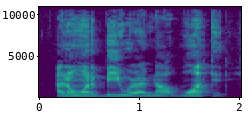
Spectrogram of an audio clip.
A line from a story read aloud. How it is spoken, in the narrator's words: he barked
